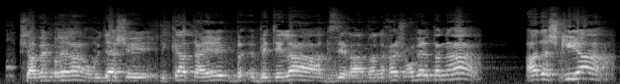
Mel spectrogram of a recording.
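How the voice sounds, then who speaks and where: A man, a rabbi, preaching a sermon and telling a story with lively narration, speaking directly to his listeners. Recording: echoey room, faint rumble.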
